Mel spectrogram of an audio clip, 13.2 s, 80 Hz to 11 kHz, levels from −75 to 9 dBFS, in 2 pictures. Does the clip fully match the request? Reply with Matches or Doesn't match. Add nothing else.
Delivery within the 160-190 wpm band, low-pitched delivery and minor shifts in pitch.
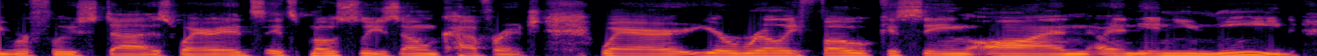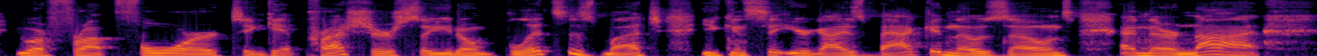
Matches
